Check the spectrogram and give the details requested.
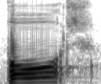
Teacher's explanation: We have or as in bought, which is mid, back and rounded.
